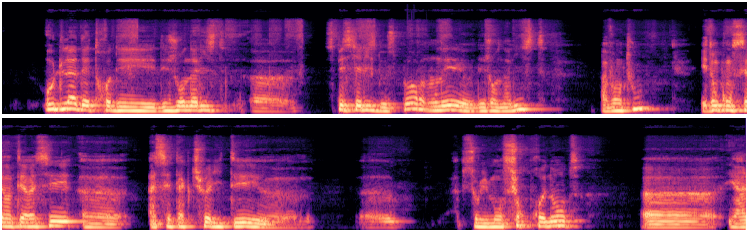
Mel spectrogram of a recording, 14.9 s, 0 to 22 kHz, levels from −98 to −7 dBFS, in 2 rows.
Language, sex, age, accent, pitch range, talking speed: French, male, 40-59, French, 120-150 Hz, 125 wpm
